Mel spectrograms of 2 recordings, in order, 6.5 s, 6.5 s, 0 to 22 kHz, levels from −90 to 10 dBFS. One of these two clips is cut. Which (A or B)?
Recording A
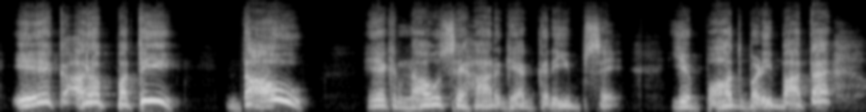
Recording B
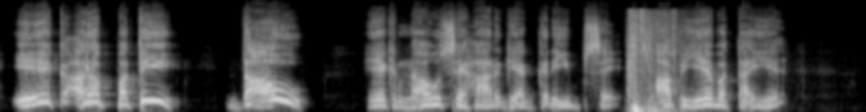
B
